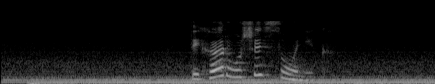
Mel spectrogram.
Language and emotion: Russian, positive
